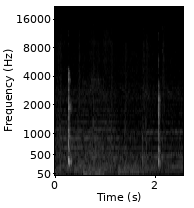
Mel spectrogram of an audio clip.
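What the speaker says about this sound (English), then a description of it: "Ooh, hiccup." Two sharp, short hiccups from a person during a relaxed gaming session, spaced about two seconds apart, standing out over a quiet, low background hum.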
